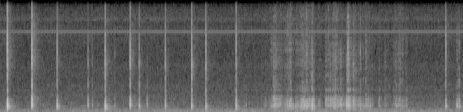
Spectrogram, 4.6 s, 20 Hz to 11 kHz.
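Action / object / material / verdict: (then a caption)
tap / wooden floor / wood / none. Long blue-painted fingernails of both hands tap and scratch a large, solid, flat wood-grain floor, possibly laminate or parquet. Quick, irregular, sharp clicks with a bright edge ring around 700 Hz and stop almost instantly. Midway they give way to a stretch of dry, rustly scratching before a few final taps.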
